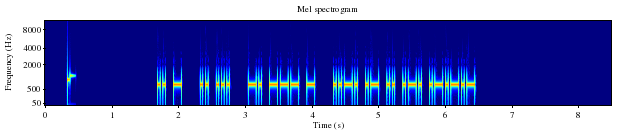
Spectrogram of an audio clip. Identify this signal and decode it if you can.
Morse code, heard as a keyed tone, about 30 wpm, 700 Hz. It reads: IT IS NOT FAIR.
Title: Sentences from Top 1300 Words 30wpm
